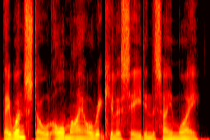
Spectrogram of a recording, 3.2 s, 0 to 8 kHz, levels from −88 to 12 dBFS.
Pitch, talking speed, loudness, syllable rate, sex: 135 Hz, 210 wpm, -20 LUFS, 5.1 syllables/s, male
